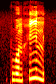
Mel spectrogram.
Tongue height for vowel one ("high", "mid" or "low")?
mid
